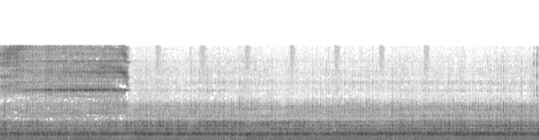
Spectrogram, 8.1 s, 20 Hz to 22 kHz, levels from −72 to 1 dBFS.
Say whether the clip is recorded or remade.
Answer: recorded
